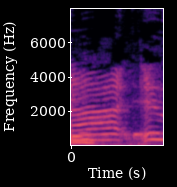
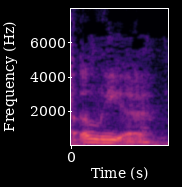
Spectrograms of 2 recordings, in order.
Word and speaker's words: Aaliyah: Aliyah, is it? Yes, I'm Aaliyah.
